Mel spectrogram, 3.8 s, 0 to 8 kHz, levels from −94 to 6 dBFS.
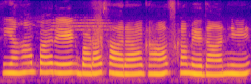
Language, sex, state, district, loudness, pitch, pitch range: Hindi, female, Madhya Pradesh, Bhopal, -13 LUFS, 280 Hz, 265-295 Hz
